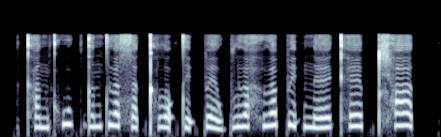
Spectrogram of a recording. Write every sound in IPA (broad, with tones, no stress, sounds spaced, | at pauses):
kʰ a˧ n kʰ w u˥˩ k̚ d a˦˥ n t ɯ˧ a̯ s a˨˩ t̚ kʰ l ɔ˨˩ ʔ t e˨˩ ʔ p ɛː˨˩ w p l ɯ˧ a̯ h ɯ˦˥ a̯ p e˥˩ ʔ n ɛː˦˥ kʰ ɛː˥˩ p̚ t͡ɕʰ a˥˩ t̚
